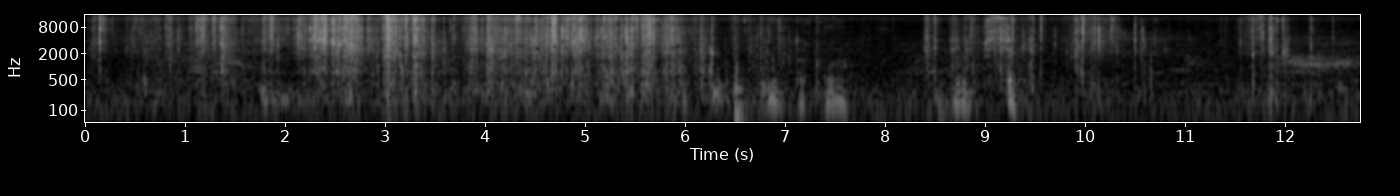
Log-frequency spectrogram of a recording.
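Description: Plastic wrapping of a soap multipack crinkling as it is handled, in dense irregular rustles for several seconds, then in shorter, quieter bursts.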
